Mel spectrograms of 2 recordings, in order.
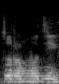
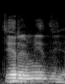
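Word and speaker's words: Tirmidhi: silakan kata takliknya begitu ada tarmidi Tahir gitu ya Ada ada turmudzi kawan kita ada Tirmidzi ada itu yang mana A silakan ada tiga wajah dia bacanya dan kata beliau hadisun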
